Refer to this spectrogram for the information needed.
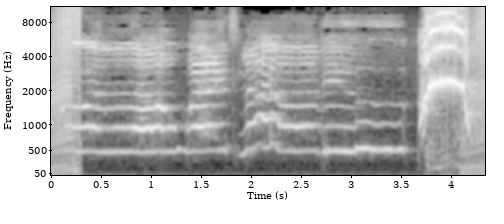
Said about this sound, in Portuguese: uma menina tentando cantar, uma criancinha tentando cantar essa música. e ela não alcança as notas e ela começa a ficar brava, começa a ficar vermelha, começa a gritar no microfone.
